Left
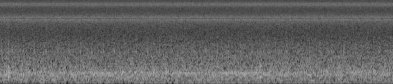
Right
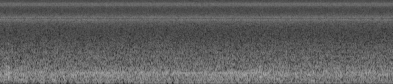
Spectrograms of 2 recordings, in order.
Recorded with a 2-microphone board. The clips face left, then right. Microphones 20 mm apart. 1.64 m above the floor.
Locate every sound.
Only background noise.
